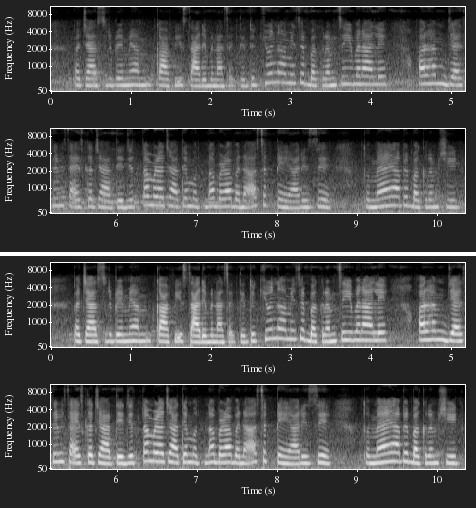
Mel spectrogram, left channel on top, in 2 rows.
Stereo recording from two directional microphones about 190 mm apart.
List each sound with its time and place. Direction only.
0.3 s a woman's voice: 25° right (ahead or behind)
